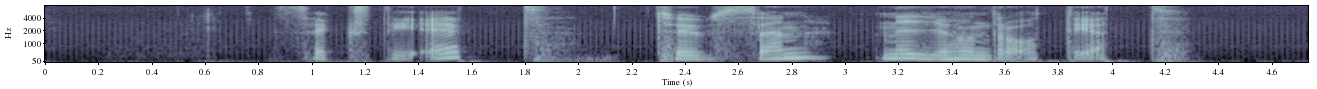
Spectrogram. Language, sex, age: Swedish, female, 26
